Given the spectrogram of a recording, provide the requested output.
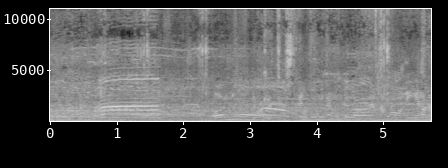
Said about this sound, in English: The cathedral featured a 96-metre spire behind the famous bell towers on top of the nave, but that fire has caused the spire to fall earlier today. And this is the sound of onlookers reacting to that fall.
